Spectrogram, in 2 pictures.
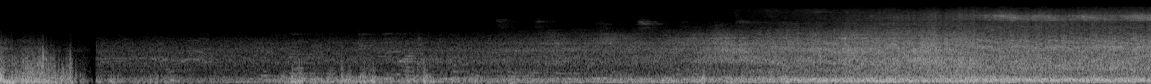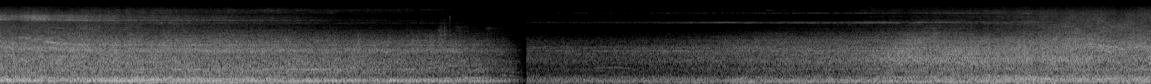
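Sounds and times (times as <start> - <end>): train wheels rushing past: 4.4 - 16.6, 18.0 - 23.0.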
